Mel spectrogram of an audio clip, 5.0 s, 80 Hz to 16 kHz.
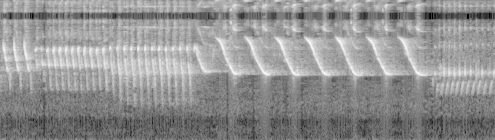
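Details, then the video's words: Singing male canary delivering a rapid trilled roll near 4–5k, then a repeated series of sharp descending whistled notes about six times a second, ending on a lower buzzy trill. "Пение канарейки . Певчий кенар."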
